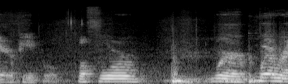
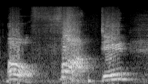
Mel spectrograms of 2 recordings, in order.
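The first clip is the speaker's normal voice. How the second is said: shocked gasp; 11 semitones higher, much slower than usual. Retold or imitated. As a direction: react to a knife through the throat. Shocked reaction to movie kill.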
